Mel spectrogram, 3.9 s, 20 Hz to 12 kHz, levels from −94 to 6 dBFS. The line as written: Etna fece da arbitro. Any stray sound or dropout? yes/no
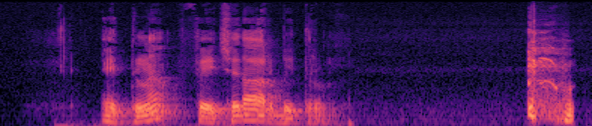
yes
